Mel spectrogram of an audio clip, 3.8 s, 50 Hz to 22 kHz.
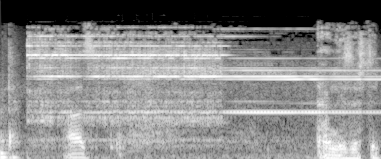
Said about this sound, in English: During his 5 minutes, in the middle of his speech, he got a call on his cell phone.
